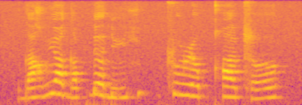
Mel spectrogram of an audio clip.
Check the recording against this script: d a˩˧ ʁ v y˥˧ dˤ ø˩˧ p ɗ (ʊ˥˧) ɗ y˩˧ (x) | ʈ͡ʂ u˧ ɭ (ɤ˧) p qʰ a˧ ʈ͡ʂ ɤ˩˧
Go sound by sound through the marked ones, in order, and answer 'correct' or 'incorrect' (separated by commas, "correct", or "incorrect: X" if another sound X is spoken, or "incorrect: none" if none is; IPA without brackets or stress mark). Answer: incorrect: ə˥˧, incorrect: ç, correct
